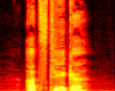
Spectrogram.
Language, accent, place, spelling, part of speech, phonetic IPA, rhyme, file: German, Germany, Berlin, Azteke, noun, [at͡sˈteːkə], -eːkə, De-Azteke.ogg
- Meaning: Aztec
